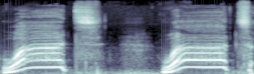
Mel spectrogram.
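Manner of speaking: high, squeaky incredulous what; mock the monks' disbelief; hammed-up shocked what. Incredulous Krishnas retold.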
